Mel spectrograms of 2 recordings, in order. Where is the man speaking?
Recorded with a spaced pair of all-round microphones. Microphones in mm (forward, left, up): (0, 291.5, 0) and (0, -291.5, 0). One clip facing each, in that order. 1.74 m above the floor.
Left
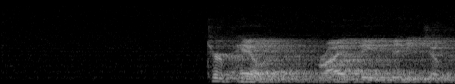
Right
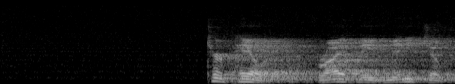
55° right (ahead or behind), 1.0 m.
